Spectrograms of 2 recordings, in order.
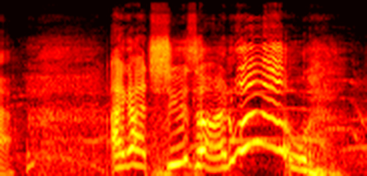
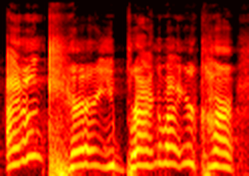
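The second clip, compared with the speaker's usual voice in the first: bickering sister; 8 semitones higher, faster than usual. Retold or imitated. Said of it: "she was like".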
